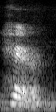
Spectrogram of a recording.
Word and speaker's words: her: then we have her, como si esta H fuese una J, her, then we have its,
